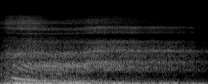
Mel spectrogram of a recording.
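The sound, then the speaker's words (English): A deep breath drawn in and slowly let out, heard as a steady, airy rush of breath with no talking over it. “Take a nice deep breath in and out.”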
